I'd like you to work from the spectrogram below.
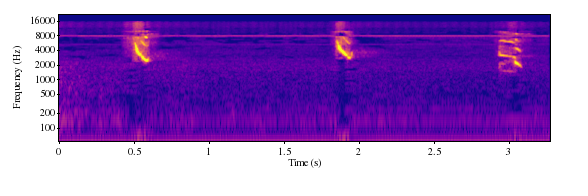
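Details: Male osprey defending his mate and nest at Loch Garten, Scotland: three loud high chirps, the first two steeply falling slurs, the last a rougher broken note, spaced over about three seconds above a low hum.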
